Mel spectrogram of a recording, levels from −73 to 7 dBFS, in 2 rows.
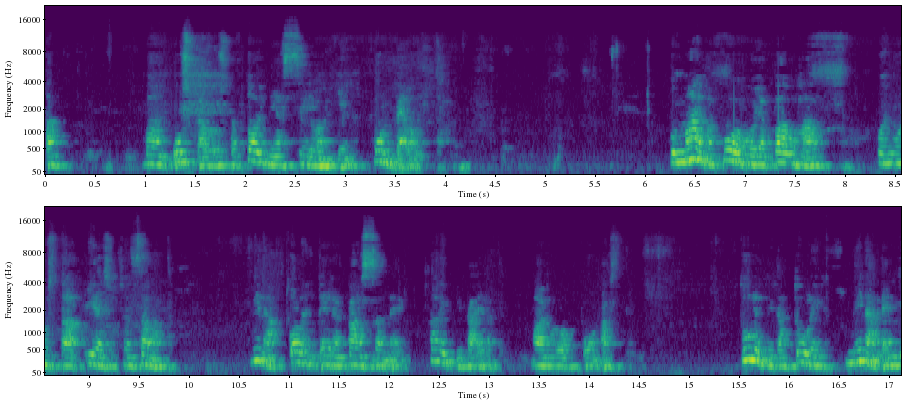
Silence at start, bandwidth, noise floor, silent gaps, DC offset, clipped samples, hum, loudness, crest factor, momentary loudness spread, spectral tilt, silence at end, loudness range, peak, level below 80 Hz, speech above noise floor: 0 s; 15 kHz; -51 dBFS; none; under 0.1%; under 0.1%; none; -18 LUFS; 20 dB; 13 LU; -7 dB/octave; 0 s; 6 LU; 0 dBFS; -50 dBFS; 34 dB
